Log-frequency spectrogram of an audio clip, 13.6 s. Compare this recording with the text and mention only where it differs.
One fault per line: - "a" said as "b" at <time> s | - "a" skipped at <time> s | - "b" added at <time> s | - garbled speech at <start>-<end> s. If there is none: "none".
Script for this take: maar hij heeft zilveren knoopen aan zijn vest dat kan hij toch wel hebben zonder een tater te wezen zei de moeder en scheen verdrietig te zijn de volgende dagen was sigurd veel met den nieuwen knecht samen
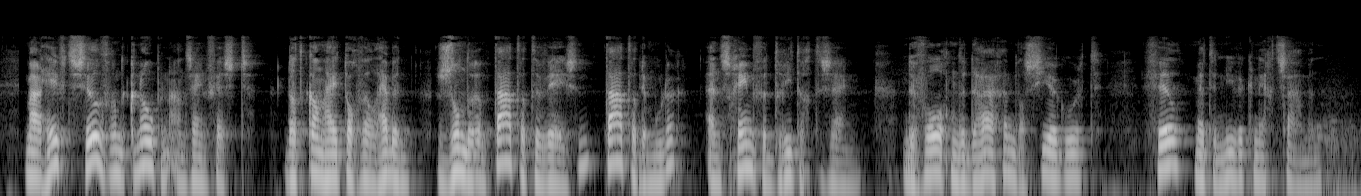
- "hij" skipped at 0.4 s
- "zei" said as "tater" at 6.0 s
